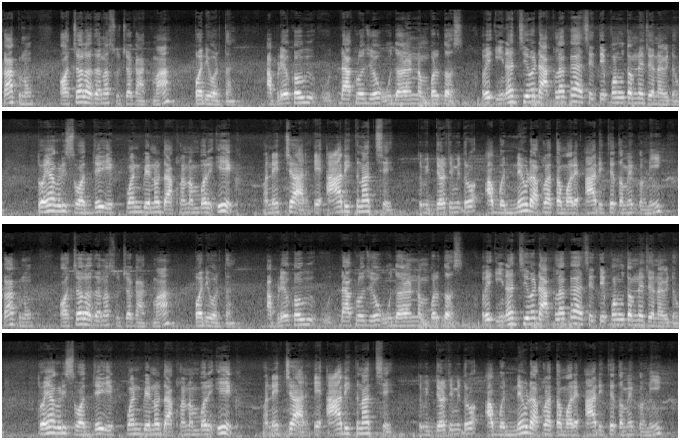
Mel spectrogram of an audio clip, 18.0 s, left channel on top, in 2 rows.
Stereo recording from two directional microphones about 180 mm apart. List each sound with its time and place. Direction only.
0.0 s a man's voice: 30° left (ahead or behind); by 17.8 s 15° left (ahead or behind)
